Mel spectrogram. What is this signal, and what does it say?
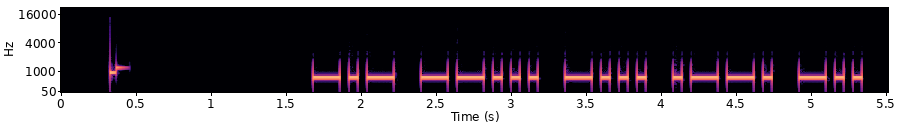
Morse code, heard as a keyed tone, about 19 wpm, 700 Hz. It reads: K7BPD
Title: USA Call Signs 20wpm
